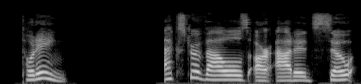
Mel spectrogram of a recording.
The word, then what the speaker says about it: トレイン: For example, club becomes kurabu, glass becomes gurasu, train becomes torein.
